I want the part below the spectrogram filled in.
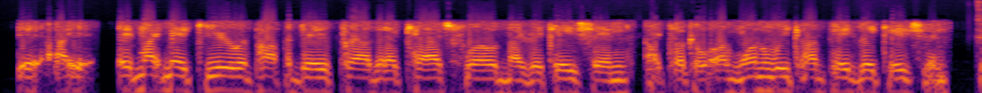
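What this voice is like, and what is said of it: Shot, worn-out voice. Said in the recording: “Excuse my voice. I shot it at Super Dirt Week.”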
